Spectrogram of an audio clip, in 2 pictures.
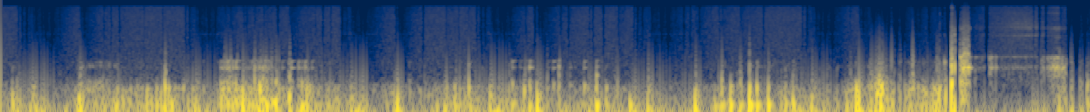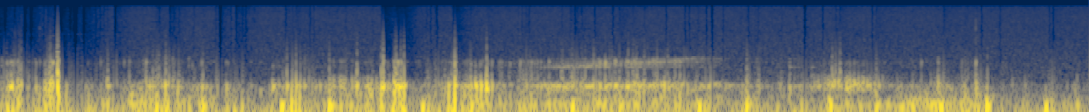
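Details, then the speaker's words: Stethoscope over the abdomen during a cola-and-Mentos session, watery sounds heard: continuous low gurgling and rumbling after the fizzy drink; bowel sounds (borborygmi). ""OK! Tôi sẽ thử lại lần nữa!" Tôi nghe thấy tiếng nước 💧 ♪."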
